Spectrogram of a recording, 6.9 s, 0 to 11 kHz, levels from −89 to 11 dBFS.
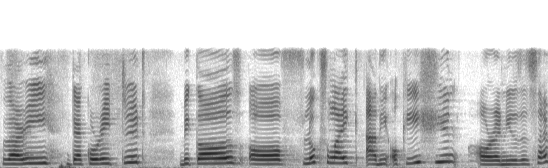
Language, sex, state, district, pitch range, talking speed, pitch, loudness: English, female, Punjab, Kapurthala, 290-360 Hz, 95 wpm, 320 Hz, -13 LUFS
